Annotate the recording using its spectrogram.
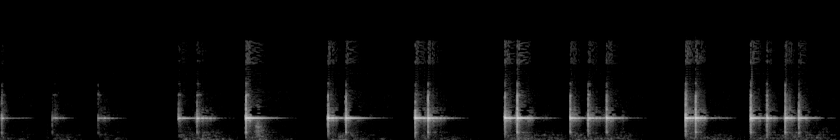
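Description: A small handbell being rung: a series of short, single strokes, each one clear high tone that dies away quickly. The first few strokes are faint; from about two seconds in they are louder, some coming in quick pairs or threes.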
